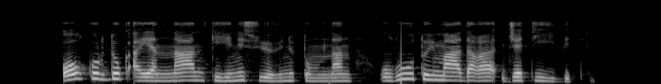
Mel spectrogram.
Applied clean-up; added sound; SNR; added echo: none; none; none; none.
